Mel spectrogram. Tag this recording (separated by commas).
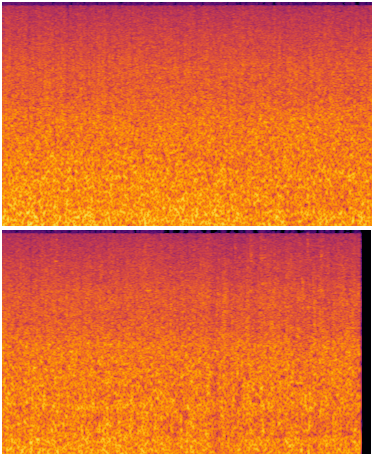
Rain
